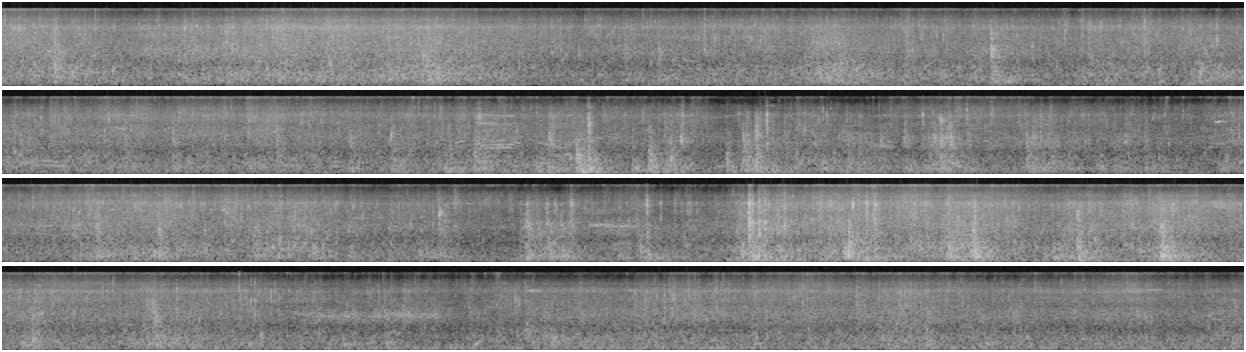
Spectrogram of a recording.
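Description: Small waves of lake water lapping and splashing in uneven surges. The loudest splashes come in two spells, one near the middle and one about two-thirds of the way through.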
